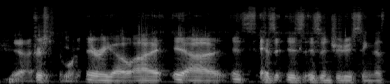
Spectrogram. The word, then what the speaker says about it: Krishnamurthy: So I think it's good that Representative I'm going to mispronounce his last name. Krishnamurthy. Yeah, Krishnamurthy.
